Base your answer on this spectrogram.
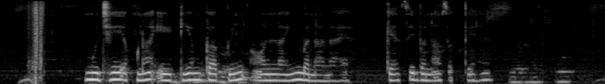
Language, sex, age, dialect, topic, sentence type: Hindi, female, 25-30, Garhwali, banking, question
